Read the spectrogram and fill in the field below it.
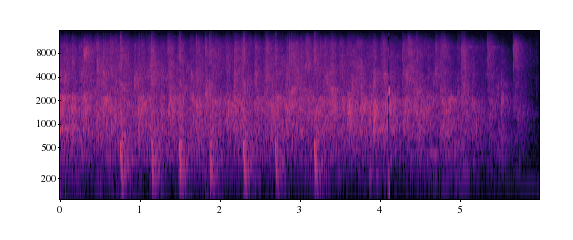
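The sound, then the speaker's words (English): A crowd at a Sussex County public hearing applauds steadily for several seconds after a speaker's testimony, a dense crackle of many hands with a few stronger, evenly spaced claps early on, tapering off slightly at the end. “No applause, no laughter, no cackle.”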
